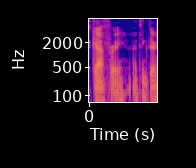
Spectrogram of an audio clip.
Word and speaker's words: Giuffre: President, did one of those stolen, persons, that include Virginia Giuffre?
